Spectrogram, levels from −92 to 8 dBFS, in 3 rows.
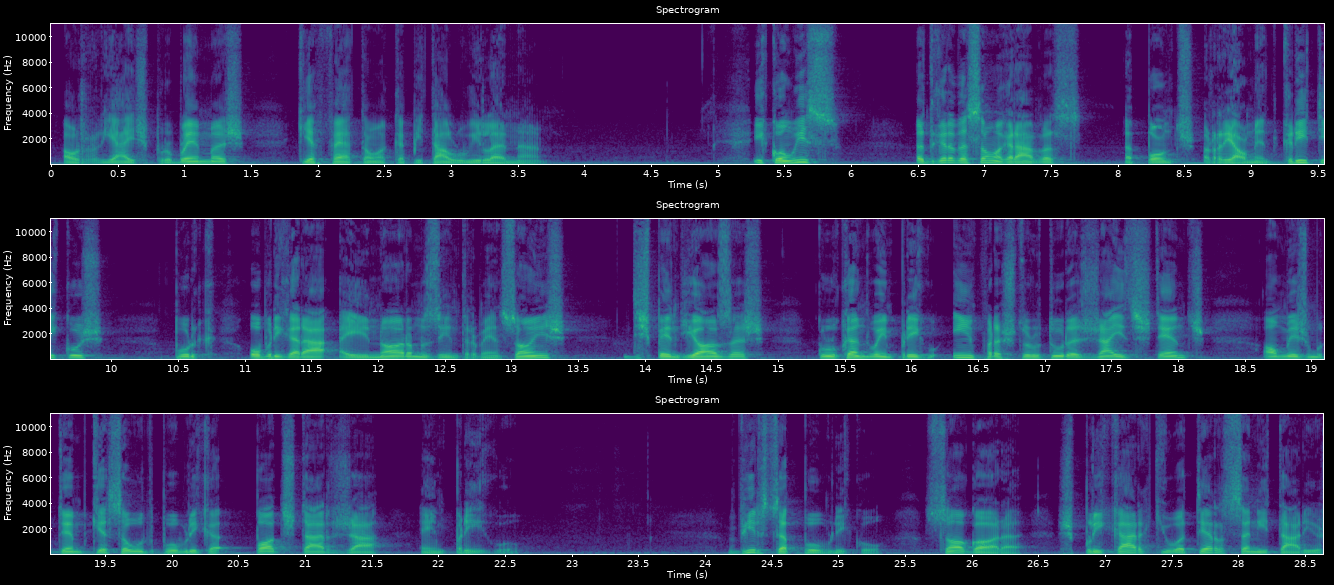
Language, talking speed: Portuguese, 110 wpm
